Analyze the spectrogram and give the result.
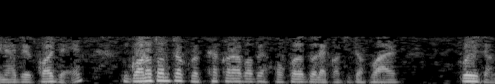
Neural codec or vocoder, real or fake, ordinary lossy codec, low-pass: none; real; AAC, 32 kbps; 3.6 kHz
